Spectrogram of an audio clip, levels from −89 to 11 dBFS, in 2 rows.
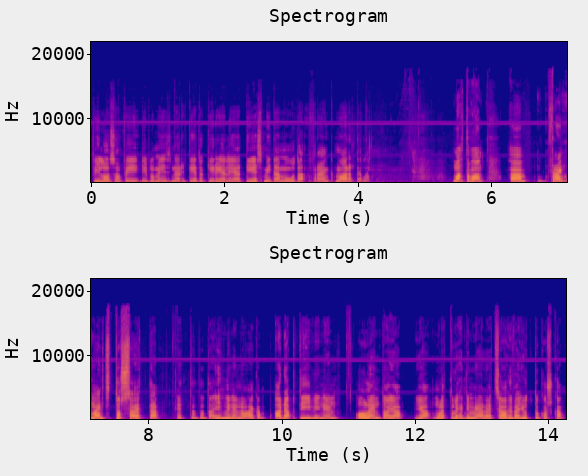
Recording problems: high-pitched whine; faint; throughout; 9.5 kHz, 35 dB below the speech

